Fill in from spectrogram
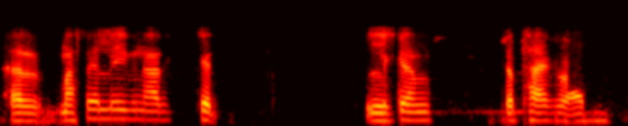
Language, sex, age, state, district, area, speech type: Santali, male, 18-30, Jharkhand, Seraikela Kharsawan, rural, conversation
